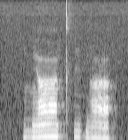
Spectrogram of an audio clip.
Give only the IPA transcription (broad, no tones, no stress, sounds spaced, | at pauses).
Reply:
ʎ ɐ̃ː tʰ i ɡ ɐ̃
